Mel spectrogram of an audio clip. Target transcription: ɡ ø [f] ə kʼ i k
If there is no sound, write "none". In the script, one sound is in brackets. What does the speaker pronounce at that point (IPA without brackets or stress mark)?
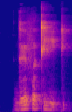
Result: f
